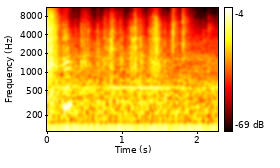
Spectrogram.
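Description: Light crackling and small clicks of a clear plastic bag being handled while a mask filter is taken out, with one sharper click at the start.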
